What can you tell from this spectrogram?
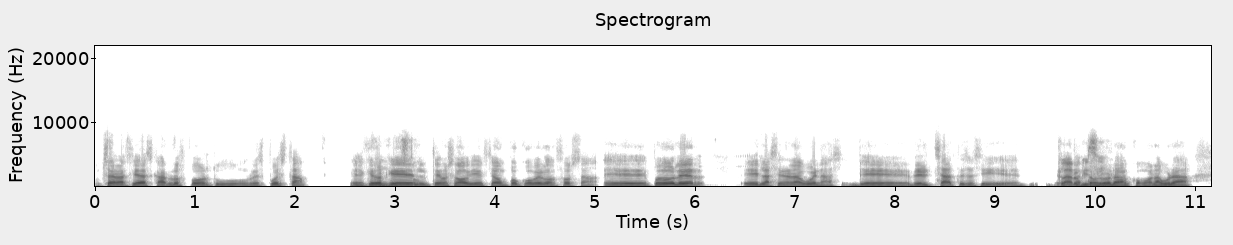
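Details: Adult male speaker; normal speech.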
